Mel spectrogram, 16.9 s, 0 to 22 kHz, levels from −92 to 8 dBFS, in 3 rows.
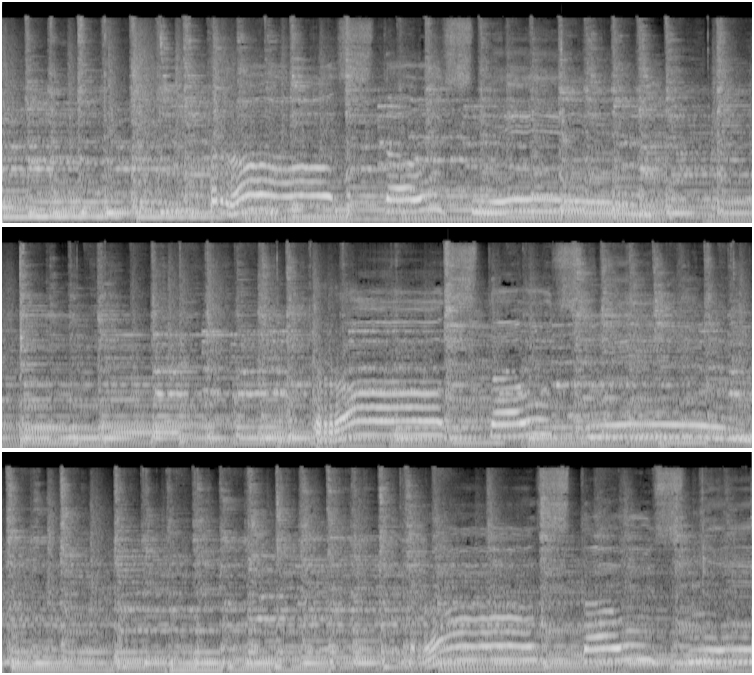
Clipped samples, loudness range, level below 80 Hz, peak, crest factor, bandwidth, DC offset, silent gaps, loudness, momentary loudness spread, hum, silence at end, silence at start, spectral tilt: under 0.1%; 3 LU; -32 dBFS; 0 dBFS; 12 dB; 17 kHz; under 0.1%; none; -13 LUFS; 4 LU; none; 0 s; 0 s; -4.5 dB/octave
